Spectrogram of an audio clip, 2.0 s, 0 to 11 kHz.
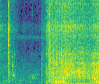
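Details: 2009 Yamaha Factor YBR single-cylinder engine: idle picks up sharply after a quiet start, with an uneven clattery edge over the beat; strange unidentified engine noise, cause unclear.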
